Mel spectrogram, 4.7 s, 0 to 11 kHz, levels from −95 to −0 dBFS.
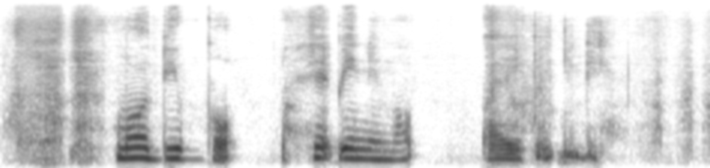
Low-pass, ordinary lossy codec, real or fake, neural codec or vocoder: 9.9 kHz; AAC, 48 kbps; fake; codec, 24 kHz, 1 kbps, SNAC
